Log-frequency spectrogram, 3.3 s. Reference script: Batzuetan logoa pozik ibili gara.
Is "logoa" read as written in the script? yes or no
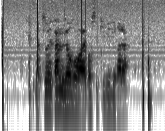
yes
